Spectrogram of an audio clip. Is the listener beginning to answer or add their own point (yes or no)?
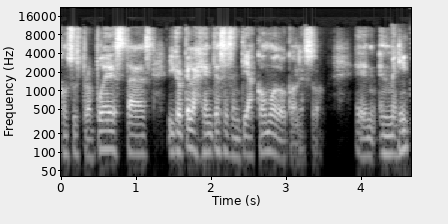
no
